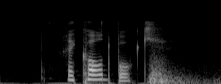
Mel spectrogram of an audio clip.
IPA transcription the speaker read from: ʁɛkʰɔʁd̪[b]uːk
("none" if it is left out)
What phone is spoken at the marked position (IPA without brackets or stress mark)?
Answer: b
